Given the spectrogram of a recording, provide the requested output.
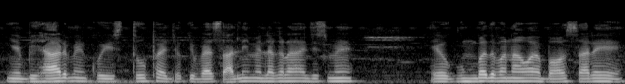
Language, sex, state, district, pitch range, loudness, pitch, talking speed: Hindi, male, Bihar, Muzaffarpur, 135-145 Hz, -23 LUFS, 140 Hz, 200 wpm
